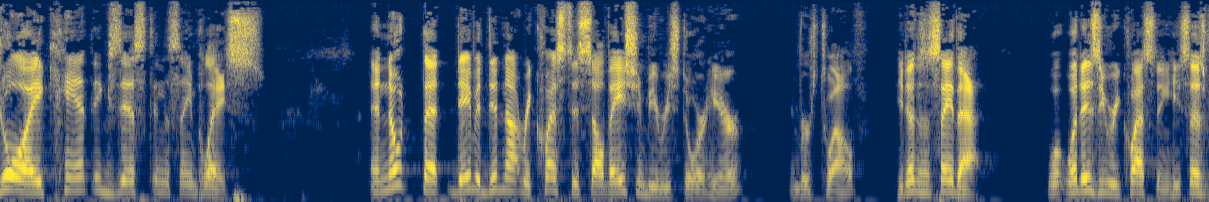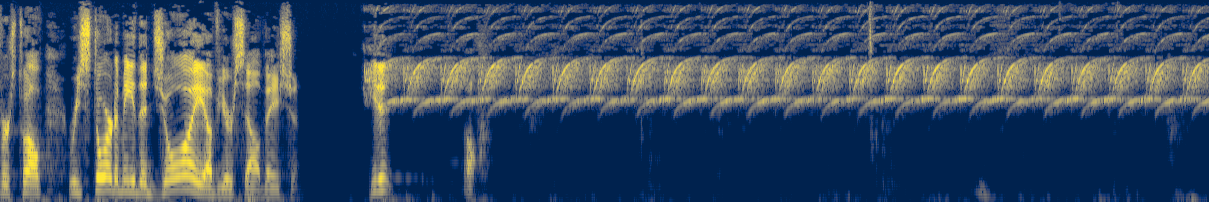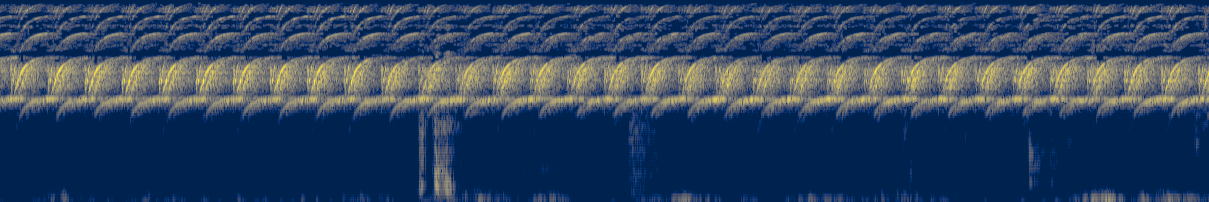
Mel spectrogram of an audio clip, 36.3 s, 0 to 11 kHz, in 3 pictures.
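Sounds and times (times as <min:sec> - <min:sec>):
speech: 0:00.0 - 0:02.6, 0:03.7 - 0:09.9, 0:10.5 - 0:17.0
fire alarm ringing with a fast pulsing warble: 0:15.7 - 0:36.2.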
